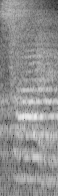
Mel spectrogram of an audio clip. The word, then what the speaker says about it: sign: Nah, misal kayak kata ini enggak banyak juga ni kayak kata sain tanda tulisannya SN bacanya sain.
